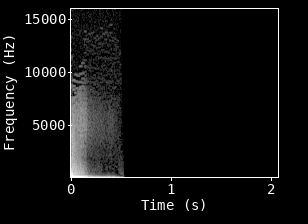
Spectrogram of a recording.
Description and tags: Dirty Tony's Kick Drum Mx 027
This is the Dirty Tony's Kick Drum. He recorded it at Johnny's studio, the only studio with a hole in the wall!
It has been recorded with four mics, and this is the mix of all!
pack, dirty, drum, tonys, raw, punk, tony, kit, realistic, kick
